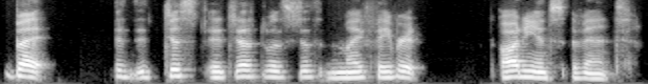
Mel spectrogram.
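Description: Older female interview guest, slightly low-pitched, emphatic raconteur who wanders into asides. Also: measured pace. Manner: expressive, emphatic, rambling with asides. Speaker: guest, theatre creator. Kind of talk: animated anecdotal storytelling in an interview.

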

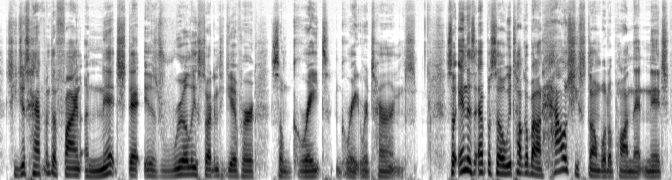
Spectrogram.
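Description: A man's voice: mid-range voice, lively intonation, moderate pace, pushed and bright, no room sound, clean studio sound. A man hosting a podcast, sounding a little congested from a cold, enthusiastic and rambling with restarts. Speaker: podcast host. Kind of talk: casual podcast intro and interview.

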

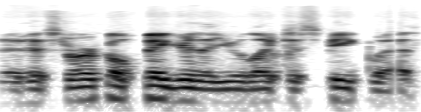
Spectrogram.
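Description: A man's voice: on the low side, little pitch movement, very fast, slight background noise. A man hosting a casual comedy panel, upbeat and prompting his guests with questions. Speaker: show host. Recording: dull lo-fi sound.

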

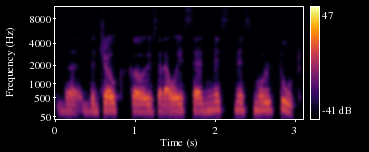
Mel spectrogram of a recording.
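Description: A woman in her fifties from India tells her life story as an interview guest. Her voice sits a little low, and she winds through her memories with many restarts. The sound is close and dry. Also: level tone, moderate pace, warm tone, dry recording, muffled recording. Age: 50s. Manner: reflective, rambling, with frequent restarts.

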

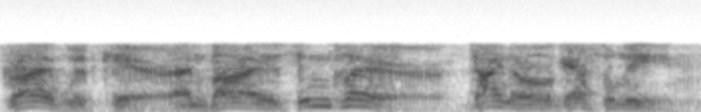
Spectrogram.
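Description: A man's voice: mid-range voice, huge pitch swings, a little slow, gravelly. A man reading a scripted 1960s radio advertisement as a commercial announcer. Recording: tinny, noisy 1960s radio recording.

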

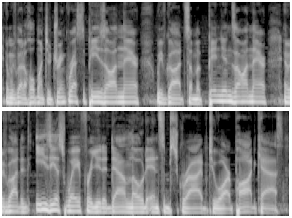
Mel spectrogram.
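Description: A man's voice: fairly low pitch, fairly even intonation, normal speed, hardly any pauses, darkish tone, no room sound. Dry-recorded male podcast host. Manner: chatty, promotional. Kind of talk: podcast outro with plugs.

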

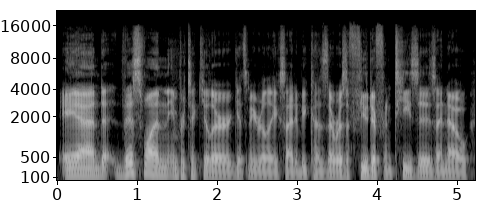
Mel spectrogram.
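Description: A man's voice: lowish voice, fairly quick, fairly bright tone, no echo, studio quality. A man hosting a podcast in a casual, enthusiastic, chatty and informal way. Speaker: podcast host.

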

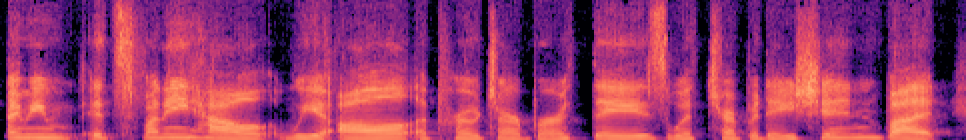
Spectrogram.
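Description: A woman's voice: mid-range voice, steady tone, a little slow, dry recording. A woman hosting an interview podcast, enthusiastic and encouraging toward her guest. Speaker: podcast host.

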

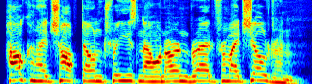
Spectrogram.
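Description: A man voicing a poor, honest woodcutter in a storybook tale, melodramatic, plaintive and excitable. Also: sits high, normal speed, pitched above the performer's own voice. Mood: wailing despair. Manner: wailing, melodramatic.

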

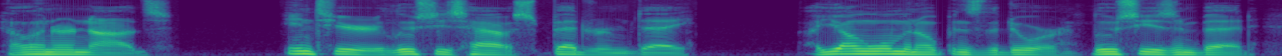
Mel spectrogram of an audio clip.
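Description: A man's voice: fairly low pitch, normal speed, no room sound, clean studio sound. A man narrating a screenplay's scene headings and action in scripted table-read style. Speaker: stage direction reader.

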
